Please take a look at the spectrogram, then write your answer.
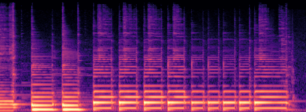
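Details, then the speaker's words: Acoustic guitar after truss rod adjustment leaves no neck relief, the neck flat or back-bowed: plucked notes with a faint rattling fret buzz on the attacks. "get the string get the bow to be very minimal and probably even even low enough that it might cause buzzing and we'll just see"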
